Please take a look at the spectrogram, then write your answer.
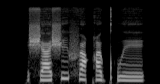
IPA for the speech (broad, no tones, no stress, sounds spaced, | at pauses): ʃ a ʃ i f œ q e kʷʼ e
